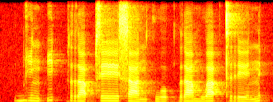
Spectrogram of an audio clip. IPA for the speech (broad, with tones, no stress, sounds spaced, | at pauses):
b i˧ n ʔ i˥˩ t̚ p r a˨˩ p̚ s eː˧ s a˩˦ n k w o˨˩ k̚ r a˧ m w a˦˥ ʔ t r e˩˦ n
